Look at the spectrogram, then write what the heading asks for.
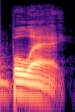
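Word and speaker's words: Bulleit: Is it Bullet or Bullet? It's Bullet.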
